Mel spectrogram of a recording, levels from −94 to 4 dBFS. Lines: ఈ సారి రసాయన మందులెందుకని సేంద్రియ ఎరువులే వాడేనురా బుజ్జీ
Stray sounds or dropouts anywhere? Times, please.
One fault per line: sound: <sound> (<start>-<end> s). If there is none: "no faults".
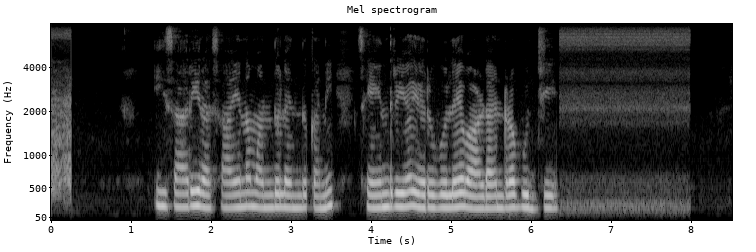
no faults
